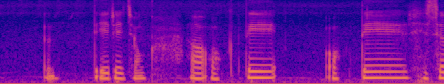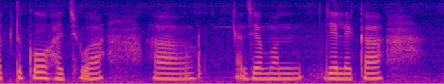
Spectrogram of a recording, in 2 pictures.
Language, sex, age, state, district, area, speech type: Santali, female, 18-30, West Bengal, Uttar Dinajpur, rural, spontaneous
